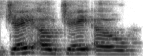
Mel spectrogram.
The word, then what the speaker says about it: jojoba: But it's Jojoba, but it's pronounced jojoba.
